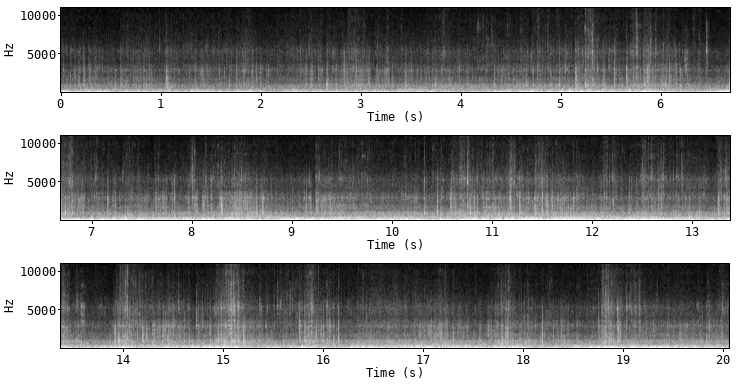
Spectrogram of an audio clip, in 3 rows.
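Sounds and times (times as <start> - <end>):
bike clicks and rattles: 0.0 - 20.0
tyre rumble: 0.0 - 20.0
wind buffeting microphone: 0.0 - 20.0.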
